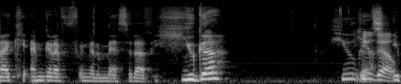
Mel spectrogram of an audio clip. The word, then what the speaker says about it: hygge: Hugo. Hugo. You pronounce it Hugo. Hugo. Gotcha. So it's To a which I cozy- say, right, Higa.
